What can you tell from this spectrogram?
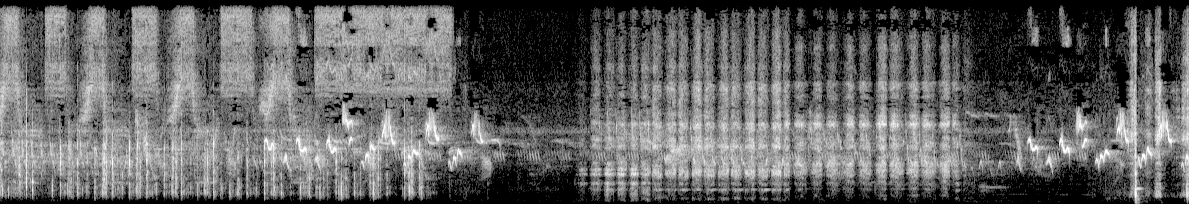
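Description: Thin bamboo umbrella ribs worked with hand tools: a fast run of scratchy, rasping strokes, first while a hole is drilled in a rib and then while a rib is drawn across a toothed semicircular blade, with a short quieter gap about five seconds in. Birds chirp now and then, and a few sharp knocks come near the end.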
